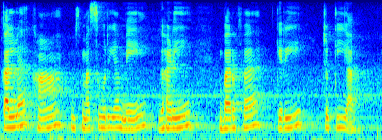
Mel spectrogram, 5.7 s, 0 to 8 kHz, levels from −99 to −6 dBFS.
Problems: constant background noise, echo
